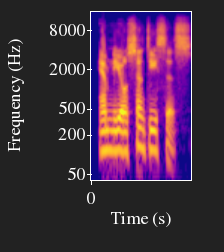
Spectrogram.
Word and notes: amniocentesis: American English

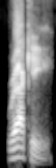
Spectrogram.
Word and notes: raki: American English

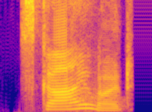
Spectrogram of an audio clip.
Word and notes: skyward: Indian

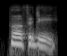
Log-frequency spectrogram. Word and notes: perfidy: Indian

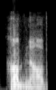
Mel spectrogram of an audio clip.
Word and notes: hobnob: British English

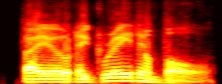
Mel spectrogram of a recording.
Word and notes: biodegradable: American English

